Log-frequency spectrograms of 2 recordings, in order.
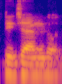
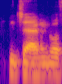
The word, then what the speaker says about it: Django: learning Jango framework so in this word Django D is silent we should not pronounce Django that is not the right approach D silent you have to say it as Jango framework okay first let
